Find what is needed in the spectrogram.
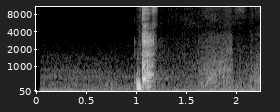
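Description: A single short, loud burst from a person's voice about a second in, over quiet room tone.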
